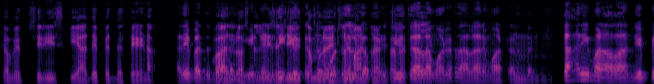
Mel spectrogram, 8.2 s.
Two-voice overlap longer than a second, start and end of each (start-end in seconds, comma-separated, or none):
2.7-5.4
